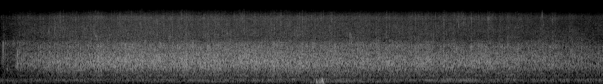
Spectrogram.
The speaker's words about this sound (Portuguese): Não é que vai valer, já valeu a pena. Aplauda Jesus.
